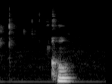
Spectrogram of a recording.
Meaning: inflection of coudre: 1. first/second-person singular present indicative 2. second-person singular imperative
- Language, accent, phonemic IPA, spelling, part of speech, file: French, Canada, /ku/, couds, verb, LL-Q150 (fra)-couds.wav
